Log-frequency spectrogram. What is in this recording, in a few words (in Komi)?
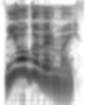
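ми огӧ вермӧй, Komi, female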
